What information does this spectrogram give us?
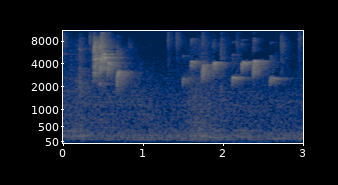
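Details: Aviary Tunisian goldfinch opening with a loud harsh note, followed by a quick series of bright chirps and twittered trills.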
